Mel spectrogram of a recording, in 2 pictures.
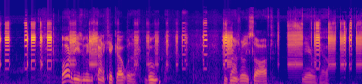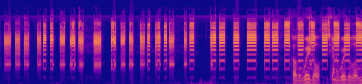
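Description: A metal detector beeps and warbles in rapid, repeated tones.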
